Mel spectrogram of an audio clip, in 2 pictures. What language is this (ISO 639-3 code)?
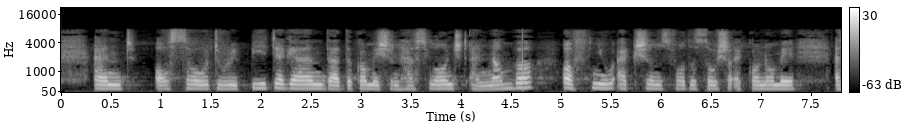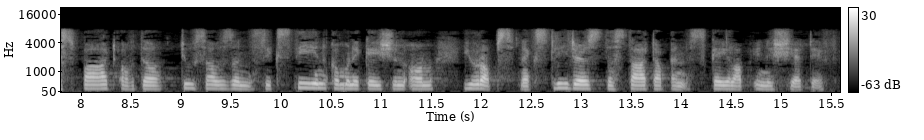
eng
